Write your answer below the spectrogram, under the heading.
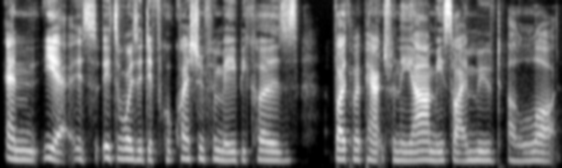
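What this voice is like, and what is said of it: Mixed regional Australian accent. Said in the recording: “my accent comes from a lot of different places in Australia ... it's not just the Welsh and the Dutch side. It's also all the different intonations of the different states ... It sounds a little bit like Brisbane, Northern Territory, kind of a mixture of, you know, certain parts of Adelaide”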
